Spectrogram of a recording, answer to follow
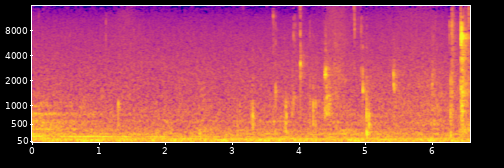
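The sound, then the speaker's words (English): Quiet chewing of a ball of candy sushi, with wet smacking clicks and small crunchy snaps scattered irregularly over a low background hum, ending in one sharper click. “I'll taste one ball of the sushi.”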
